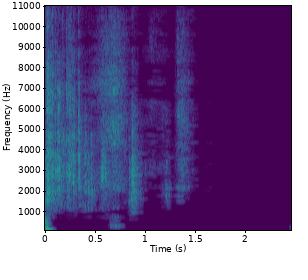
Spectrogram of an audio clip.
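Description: A sheet of paper rustling as a small circuit board and its cable are handled and set down on it: a light rattling rustle with a few clicks that fades out about one and a half seconds in.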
